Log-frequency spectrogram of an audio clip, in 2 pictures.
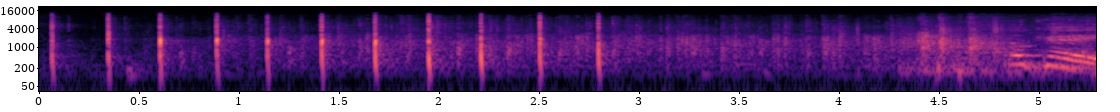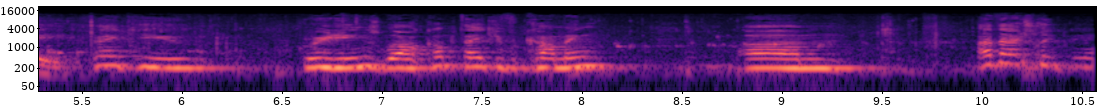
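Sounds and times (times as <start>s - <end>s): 
audience applause for a panel: 0.4s - 5.4s
speech: 4.9s - 8.2s, 8.8s - 10.5s.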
